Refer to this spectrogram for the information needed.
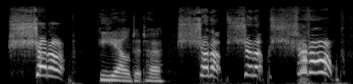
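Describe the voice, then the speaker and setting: A panicked young man, as a woman narrator puts him on, yells and begs by turns. His voice leaps around in pitch. Close, dry recording. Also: lively intonation, moderate pace, no echo, close to an everyday voice. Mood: yelling. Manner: yelling and pleading.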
